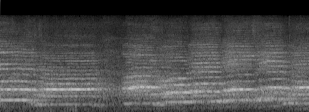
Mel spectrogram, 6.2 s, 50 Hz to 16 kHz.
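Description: A 15-year-old girl's solo voice singing a national anthem into a handheld microphone, holding long sustained notes, with a brief breath about two seconds in.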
